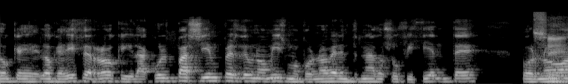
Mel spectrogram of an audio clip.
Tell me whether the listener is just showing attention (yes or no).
yes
